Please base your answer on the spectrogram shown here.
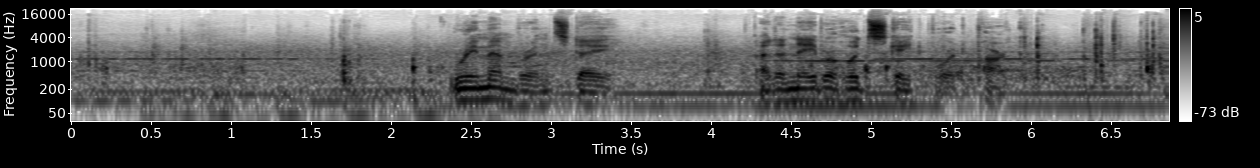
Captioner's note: voiceover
